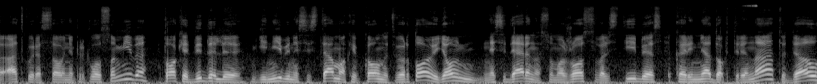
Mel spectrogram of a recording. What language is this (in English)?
Lithuanian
